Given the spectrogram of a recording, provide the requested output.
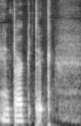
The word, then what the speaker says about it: Antarctic: south is the Antarctic there's sort of like almost a hiccup in the word there Antarctic Oh in a sentence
